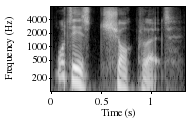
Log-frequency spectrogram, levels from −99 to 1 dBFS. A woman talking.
No: male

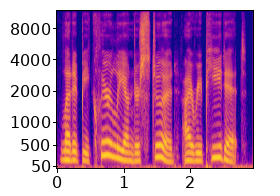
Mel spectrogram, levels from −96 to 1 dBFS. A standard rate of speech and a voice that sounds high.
Yes: average, 165 wpm; high, 195 Hz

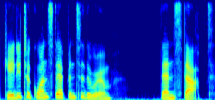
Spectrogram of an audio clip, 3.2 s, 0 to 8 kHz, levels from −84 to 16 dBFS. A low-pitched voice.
No: high, 240 Hz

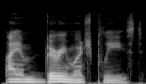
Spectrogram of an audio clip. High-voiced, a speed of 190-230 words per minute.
No: low, 105 Hz; fast, 205 wpm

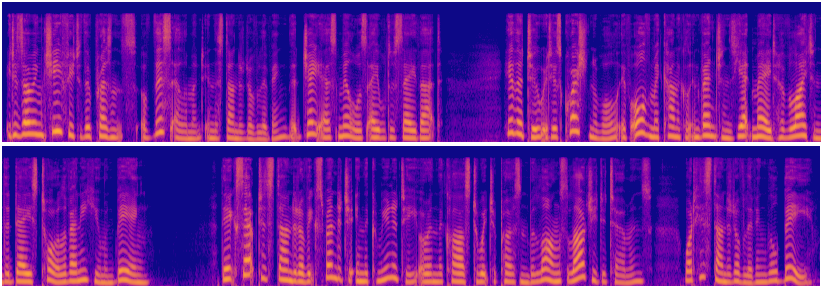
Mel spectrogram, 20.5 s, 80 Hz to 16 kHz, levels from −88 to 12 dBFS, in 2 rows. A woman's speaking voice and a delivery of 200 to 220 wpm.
Yes: female; fast, 205 wpm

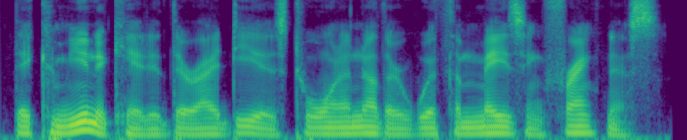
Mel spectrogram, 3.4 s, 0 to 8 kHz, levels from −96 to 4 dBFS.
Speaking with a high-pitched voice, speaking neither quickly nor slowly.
No: very low, 90 Hz; average, 175 wpm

